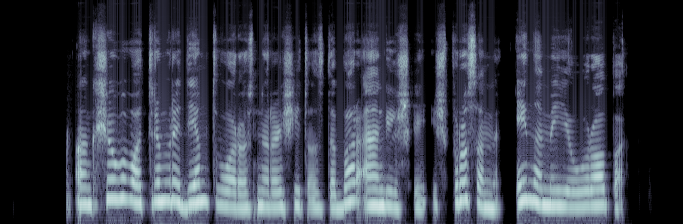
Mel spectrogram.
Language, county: Lithuanian, Vilnius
